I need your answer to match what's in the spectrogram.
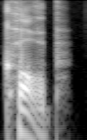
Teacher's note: Das K formen wir ganz hinten im Hals.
